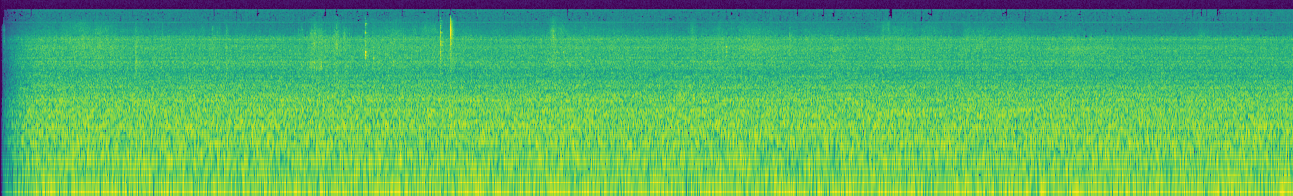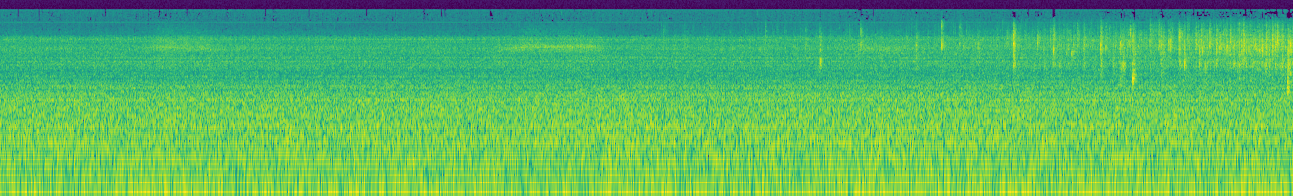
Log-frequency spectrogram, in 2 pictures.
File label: Aircraft toilet cubical atmosphere and taking a leak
